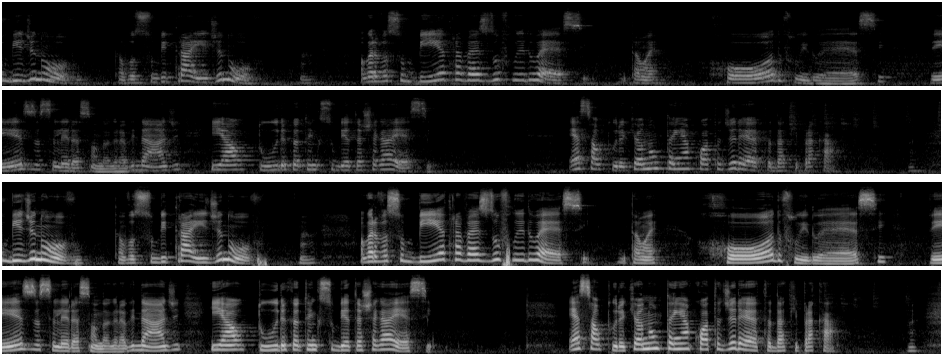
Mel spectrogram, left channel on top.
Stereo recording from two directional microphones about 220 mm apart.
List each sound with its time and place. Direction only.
0.1 s a woman's voice: 50° right (ahead or behind)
